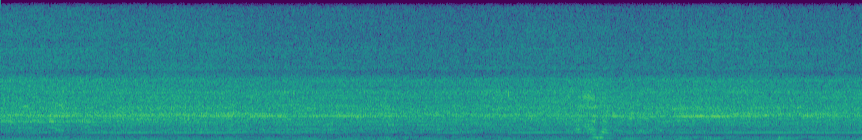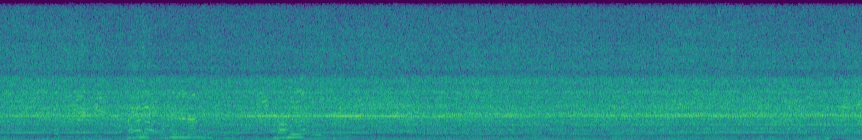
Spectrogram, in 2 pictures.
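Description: A fire truck's pump engine drones steadily up close.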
